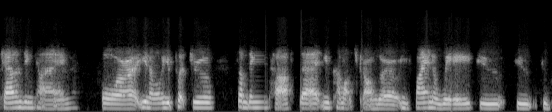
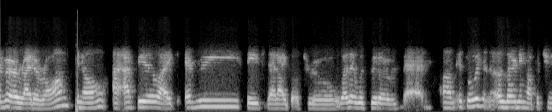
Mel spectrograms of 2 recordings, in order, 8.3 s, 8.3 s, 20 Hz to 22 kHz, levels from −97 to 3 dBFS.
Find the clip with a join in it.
second; 2 cuts; at 1.4 s, 6.5 s

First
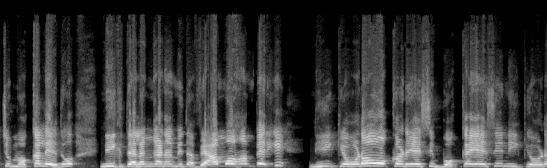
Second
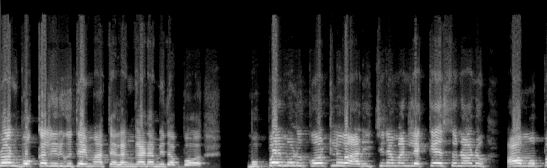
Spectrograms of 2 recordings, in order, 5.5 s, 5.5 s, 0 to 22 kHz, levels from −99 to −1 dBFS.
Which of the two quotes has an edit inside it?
second; 1 cut; at 2.1 s

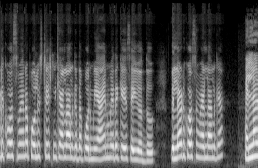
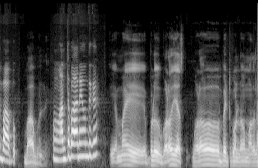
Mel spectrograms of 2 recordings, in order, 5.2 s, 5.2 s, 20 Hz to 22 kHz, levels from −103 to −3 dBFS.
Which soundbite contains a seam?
second; 2 cuts; at 2.1 s, 3.8 s

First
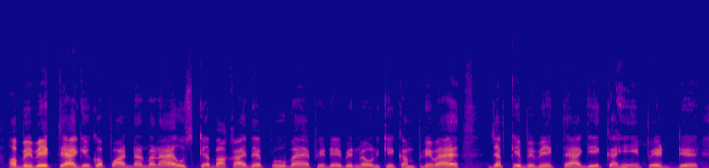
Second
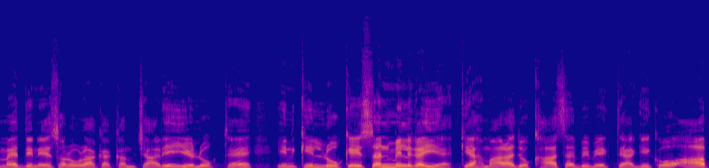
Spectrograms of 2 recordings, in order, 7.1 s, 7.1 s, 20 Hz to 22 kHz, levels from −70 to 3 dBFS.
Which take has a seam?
second; 1 cut; at 4.5 s

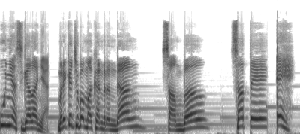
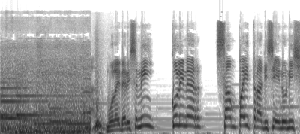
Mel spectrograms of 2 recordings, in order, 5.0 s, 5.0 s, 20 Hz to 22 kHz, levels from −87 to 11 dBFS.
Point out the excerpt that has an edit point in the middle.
second; 1 cut; at 1.5 s

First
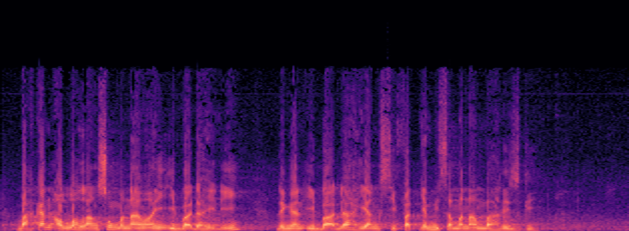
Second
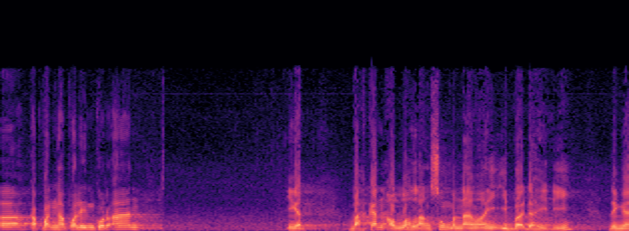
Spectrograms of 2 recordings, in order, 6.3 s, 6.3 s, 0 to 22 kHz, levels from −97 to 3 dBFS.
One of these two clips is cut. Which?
second; 1 cut; at 1.5 s

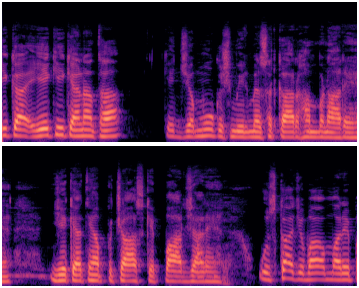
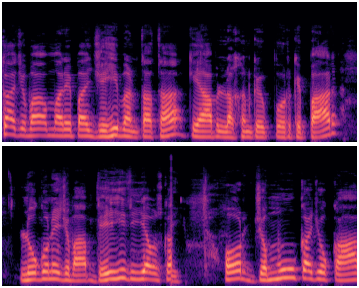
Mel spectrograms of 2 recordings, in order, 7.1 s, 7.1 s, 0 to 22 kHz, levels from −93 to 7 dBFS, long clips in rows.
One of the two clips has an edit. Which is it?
second; 1 cut; at 5.2 s

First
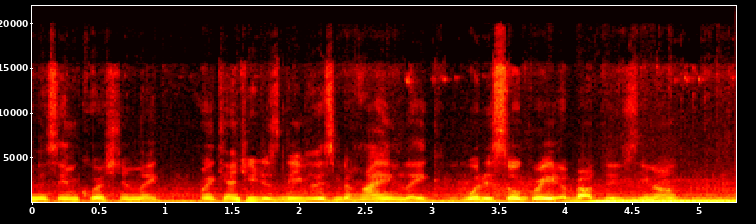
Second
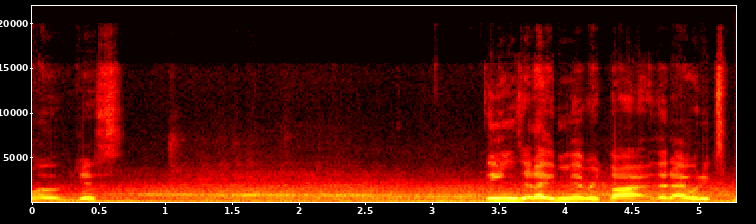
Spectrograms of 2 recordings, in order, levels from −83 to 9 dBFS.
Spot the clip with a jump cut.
first; 1 cut; at 1.0 s

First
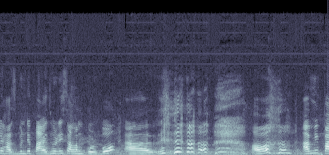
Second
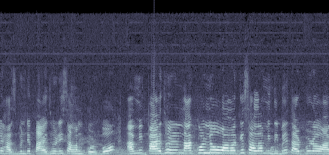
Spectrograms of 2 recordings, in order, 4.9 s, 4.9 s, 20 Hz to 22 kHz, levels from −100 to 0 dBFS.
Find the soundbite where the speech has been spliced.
second; 1 cut; at 1.8 s

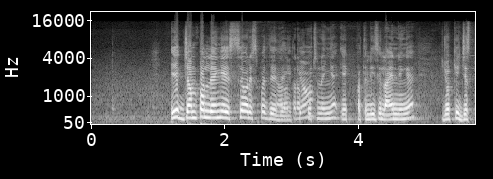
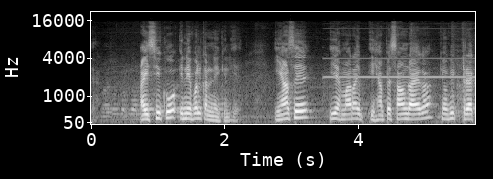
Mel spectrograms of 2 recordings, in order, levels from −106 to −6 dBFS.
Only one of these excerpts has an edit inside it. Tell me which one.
first; 1 cut; at 3.1 s

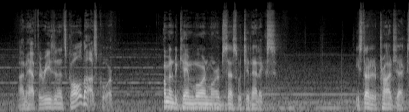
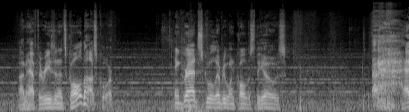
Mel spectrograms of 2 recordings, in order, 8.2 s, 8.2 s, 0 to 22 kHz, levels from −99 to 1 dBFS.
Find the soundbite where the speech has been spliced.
first; 1 cut; at 3.3 s

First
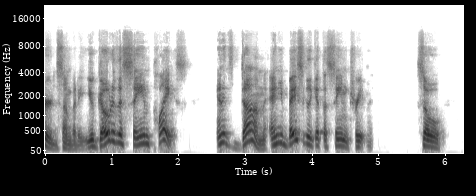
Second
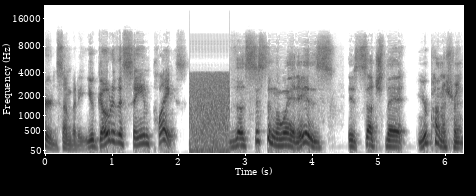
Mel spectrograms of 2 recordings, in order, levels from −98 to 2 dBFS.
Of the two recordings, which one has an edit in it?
second; 1 cut; at 2.7 s

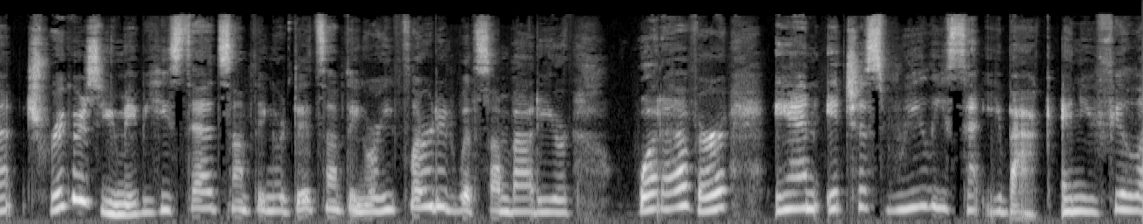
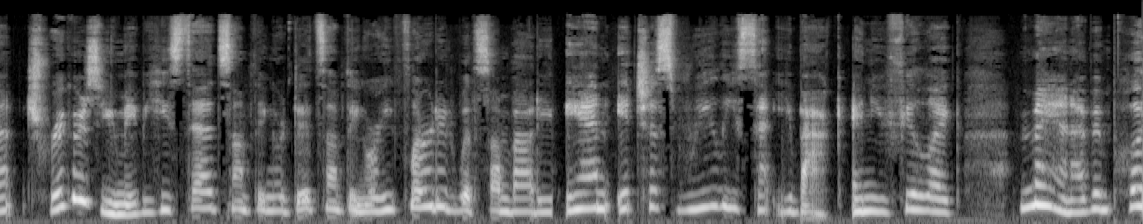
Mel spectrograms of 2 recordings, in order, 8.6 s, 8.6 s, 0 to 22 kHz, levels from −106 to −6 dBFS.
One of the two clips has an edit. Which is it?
second; 1 cut; at 4.1 s

